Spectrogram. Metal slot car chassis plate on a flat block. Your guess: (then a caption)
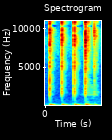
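Curved. A metal chassis plate from a RevoSlot Porsche 911 GT2 slot car, held by one corner, is tapped so it rocks against the block beneath it. Six short, dull taps sound with a brief bright tick and almost no ring. The slight rocking shows the plate has a very slight curve.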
